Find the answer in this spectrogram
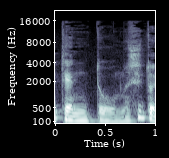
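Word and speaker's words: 天道虫: 漢字でですね、天の道の虫と書いて天頭虫と読むそうですね。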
